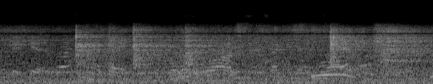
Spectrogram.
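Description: Ice rink ambience: indistinct, echoing voices of children and spectators under a steady hiss, broken by several short scraping hisses.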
